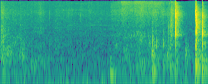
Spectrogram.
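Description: Paracord rustling and rubbing as it is handled and drawn through the weave on a Turks head board, quiet at first, with a couple of sharp clicks near the end.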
